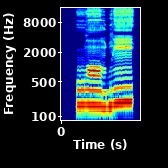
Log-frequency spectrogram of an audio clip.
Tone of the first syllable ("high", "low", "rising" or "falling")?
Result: low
